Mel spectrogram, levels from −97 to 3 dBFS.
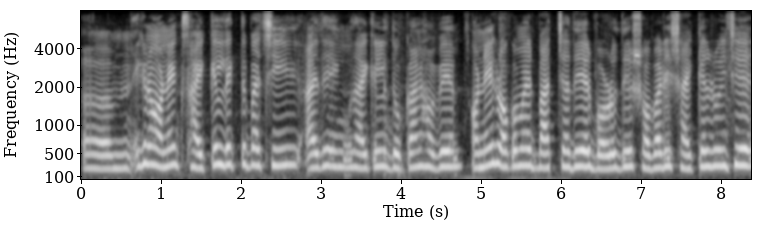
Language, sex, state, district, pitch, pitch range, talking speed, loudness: Bengali, female, Jharkhand, Jamtara, 275 Hz, 250-290 Hz, 130 wpm, -15 LUFS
